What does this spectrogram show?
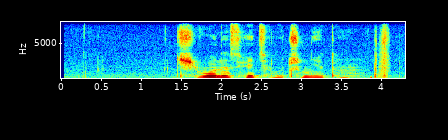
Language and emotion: Russian, sad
